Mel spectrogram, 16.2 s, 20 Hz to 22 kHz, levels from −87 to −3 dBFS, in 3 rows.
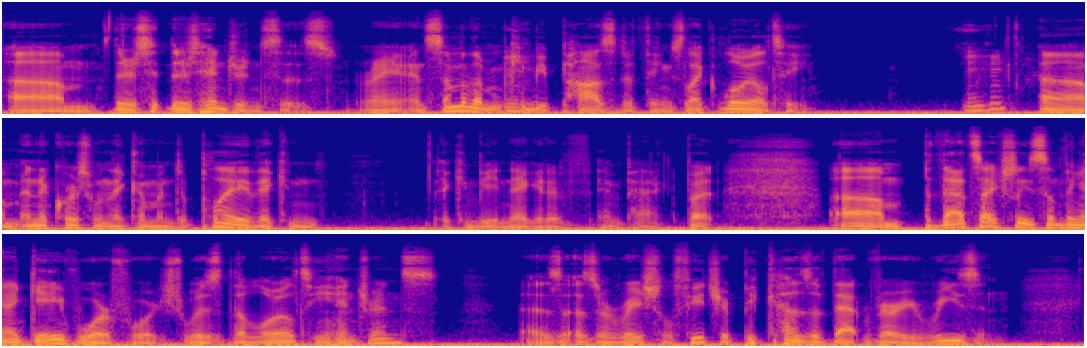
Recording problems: low rumble; faint; throughout; 25 dB below the speech

